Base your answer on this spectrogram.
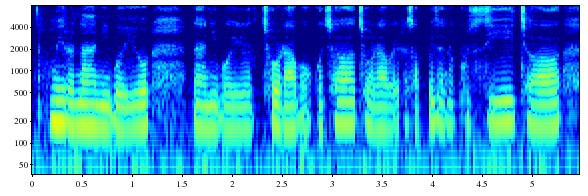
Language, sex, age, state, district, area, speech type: Nepali, female, 30-45, West Bengal, Kalimpong, rural, spontaneous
